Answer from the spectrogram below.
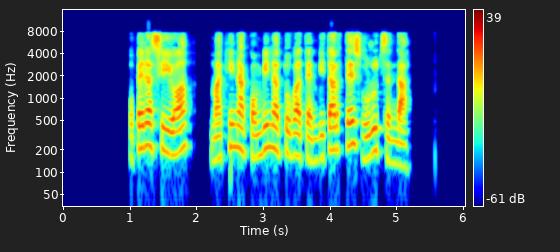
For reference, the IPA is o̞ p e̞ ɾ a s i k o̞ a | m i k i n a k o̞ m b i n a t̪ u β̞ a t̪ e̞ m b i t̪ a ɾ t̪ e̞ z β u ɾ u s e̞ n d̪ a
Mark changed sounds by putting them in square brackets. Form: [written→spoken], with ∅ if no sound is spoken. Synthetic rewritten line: o̞ p e̞ ɾ a s i [k→∅] o̞ a | m [i→a] k i n a k o̞ m b i n a t̪ u β̞ a t̪ e̞ m b i t̪ a ɾ t̪ e̞ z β u ɾ u [s→t͡s] e̞ n d̪ a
